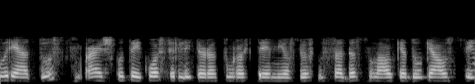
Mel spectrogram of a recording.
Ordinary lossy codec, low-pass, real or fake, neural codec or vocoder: MP3, 24 kbps; 3.6 kHz; fake; codec, 16 kHz, 4.8 kbps, FACodec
